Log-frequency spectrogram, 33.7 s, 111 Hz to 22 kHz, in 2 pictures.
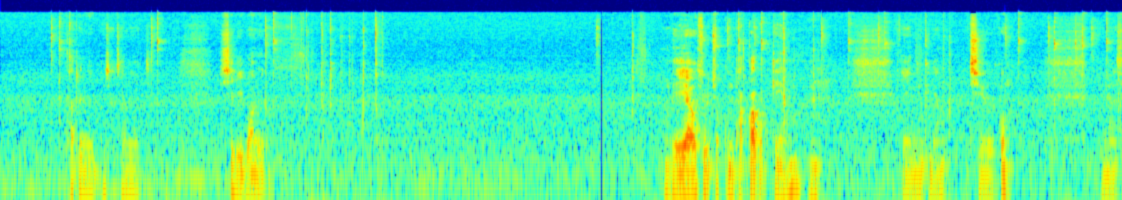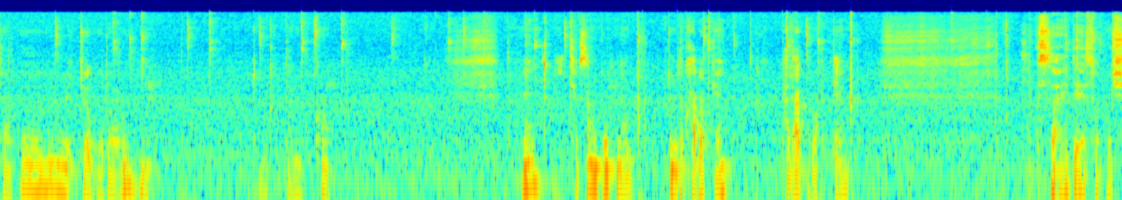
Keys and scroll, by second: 4.8 Left, 5.0 Delete, 5.2 Delete, 5.6 Return.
